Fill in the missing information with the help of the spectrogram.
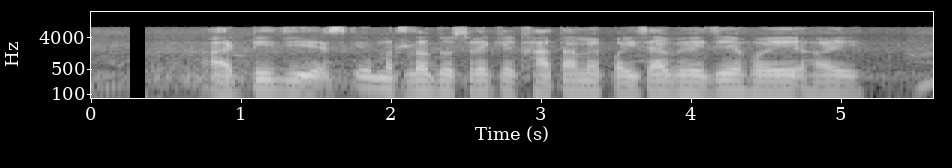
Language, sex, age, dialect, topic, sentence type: Magahi, male, 25-30, Western, banking, question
